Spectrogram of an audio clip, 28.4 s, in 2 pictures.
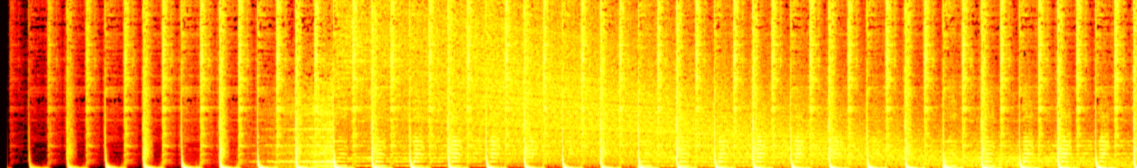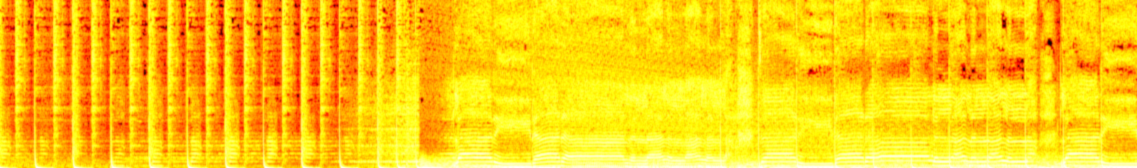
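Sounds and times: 
club edit outro music: 0.1 - 28.4.

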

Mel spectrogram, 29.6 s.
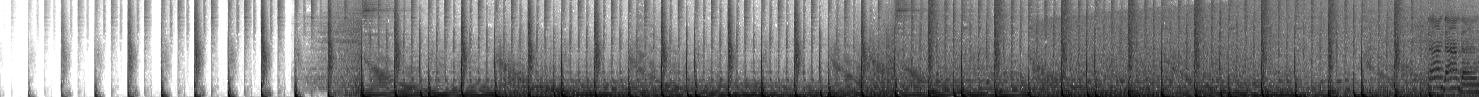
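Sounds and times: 
Top40 pop music: 5.9 - 29.5.

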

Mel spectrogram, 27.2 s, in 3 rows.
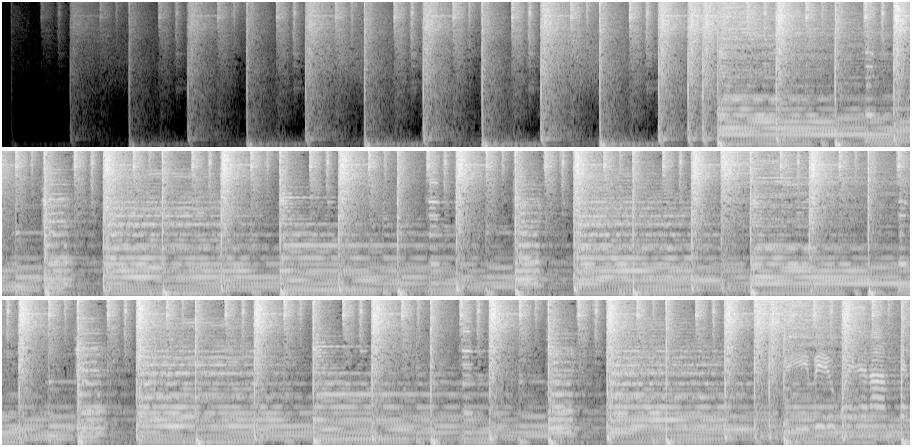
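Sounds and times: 
80s pop country music: 7.2 - 27.2.

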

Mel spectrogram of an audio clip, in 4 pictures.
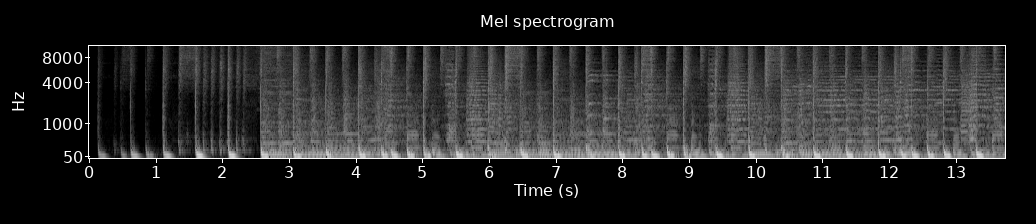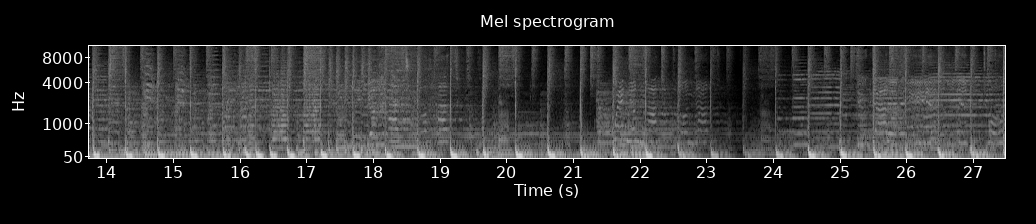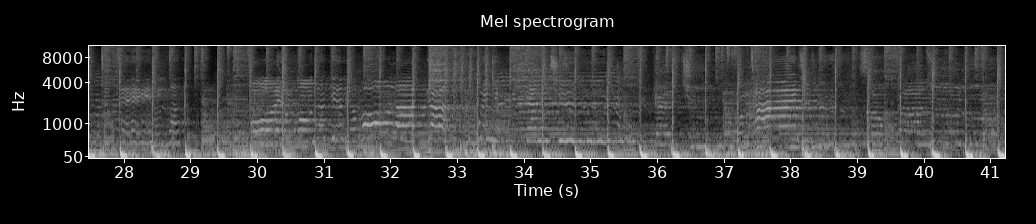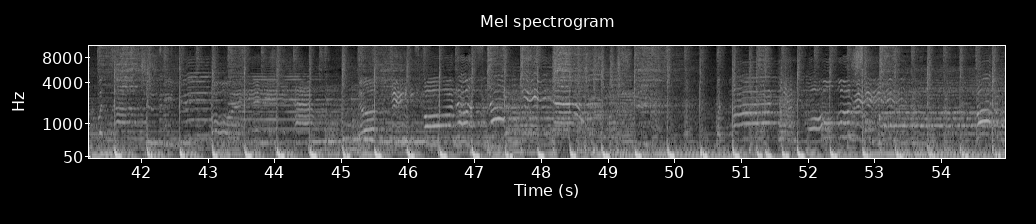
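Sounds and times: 
70s style track: 0.1 - 54.9.

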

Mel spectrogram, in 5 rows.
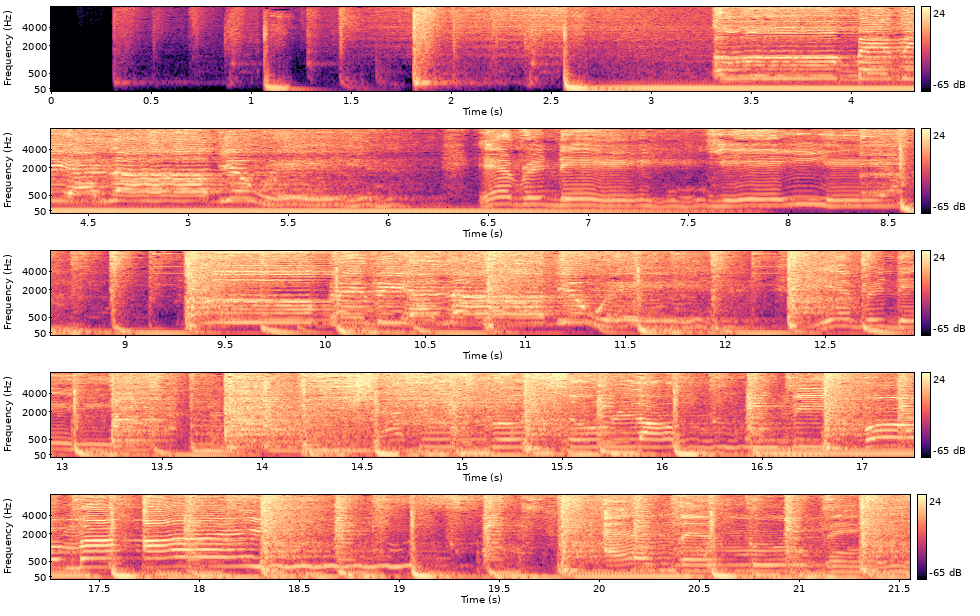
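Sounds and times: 
90s reggae music: 0.3 - 21.5.

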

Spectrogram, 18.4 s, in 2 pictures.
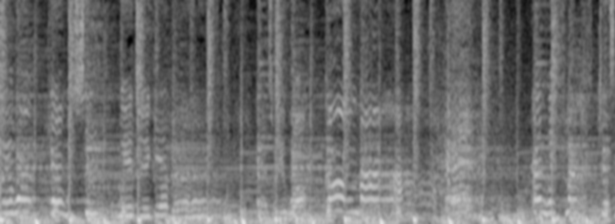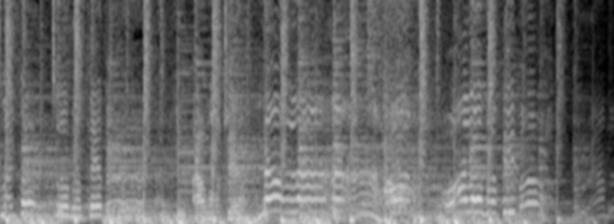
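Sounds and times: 
70s style music loop at 116 bpm: 0.0 - 18.4.

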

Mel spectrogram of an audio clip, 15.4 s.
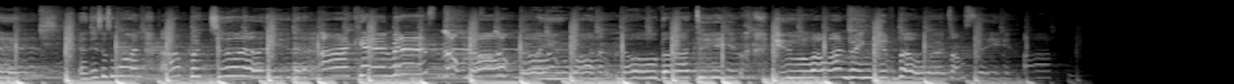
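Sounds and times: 
90s Redrum drum machine beat: 0.0 - 13.0.

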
